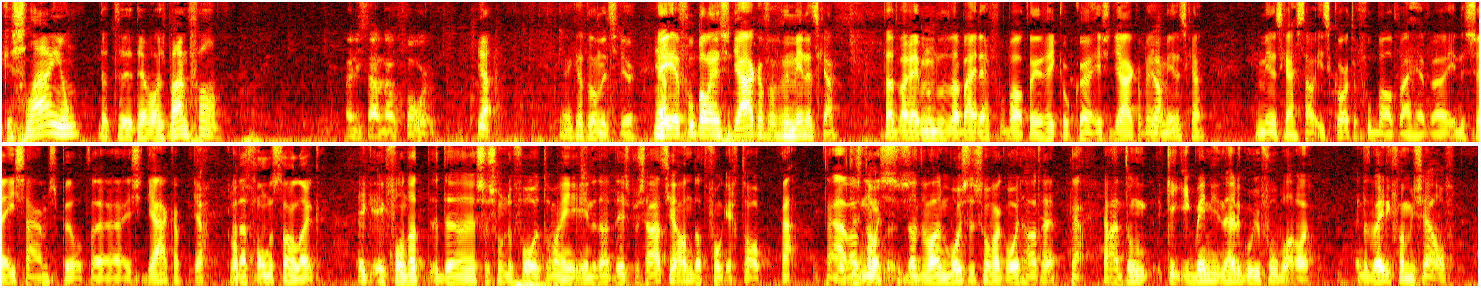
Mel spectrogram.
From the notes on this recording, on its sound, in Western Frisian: De mannen binne live anwezig bij de finale dag fan de Bildtse Cup in Sint Jabik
